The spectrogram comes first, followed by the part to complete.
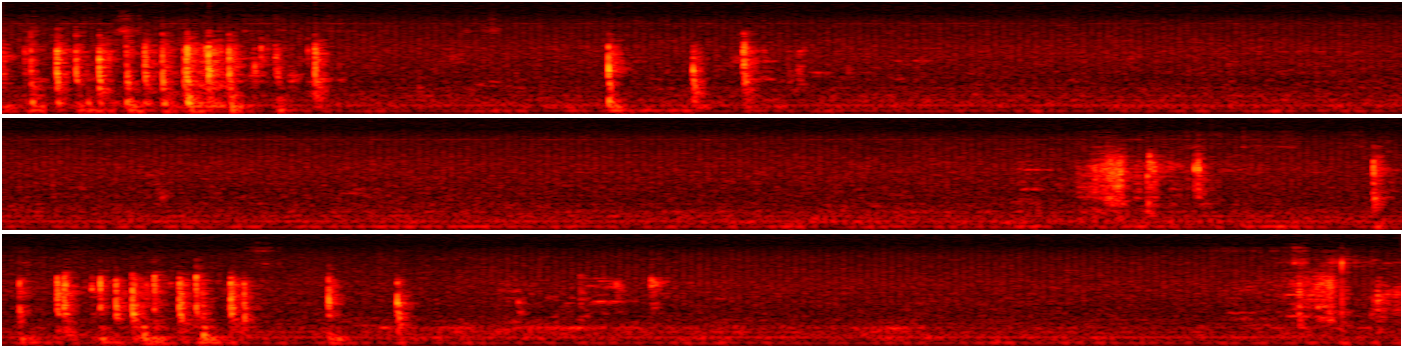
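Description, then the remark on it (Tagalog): Bursts of typing on a stiff computer keyboard, with sharp, clacky keystrokes in uneven clusters, separated by pauses, over a low steady background hum. Moderately loud, no talking. “Sorry, yung ini ng keyboard ko. Kasi parang stiff ng keyboard ko. Kaya parang hirap mag-type.”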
